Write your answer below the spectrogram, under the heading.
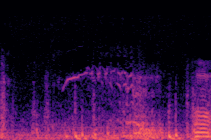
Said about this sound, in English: The horse again. Yeah, it's beyond the house.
